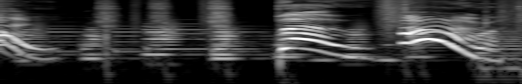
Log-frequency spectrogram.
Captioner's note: sniffing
